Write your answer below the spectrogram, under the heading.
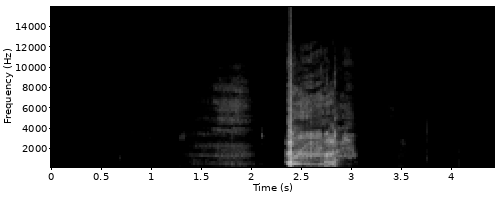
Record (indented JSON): {
  "cough_length": "4.4 s",
  "cough_amplitude": 32768,
  "cough_signal_mean_std_ratio": 0.23,
  "survey_phase": "beta (2021-08-13 to 2022-03-07)",
  "age": "45-64",
  "gender": "Male",
  "wearing_mask": "No",
  "symptom_cough_any": true,
  "symptom_runny_or_blocked_nose": true,
  "symptom_shortness_of_breath": true,
  "symptom_headache": true,
  "symptom_onset": "2 days",
  "smoker_status": "Current smoker (11 or more cigarettes per day)",
  "respiratory_condition_asthma": false,
  "respiratory_condition_other": false,
  "recruitment_source": "Test and Trace",
  "submission_delay": "1 day",
  "covid_test_result": "Negative",
  "covid_test_method": "RT-qPCR"
}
